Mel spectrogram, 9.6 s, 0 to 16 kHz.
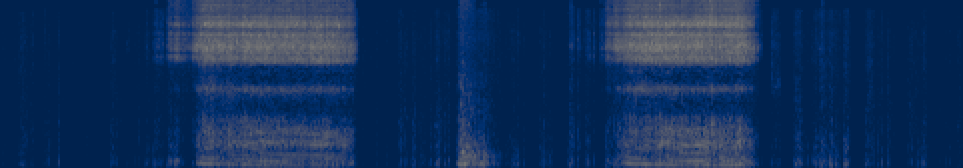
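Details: Adult man (husband) snoring in his sleep during a 15-minute recording: loud, rough snores on each breath with snorts between, about 14 breaths a minute; snoring.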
